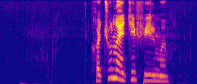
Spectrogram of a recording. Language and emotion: Russian, neutral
